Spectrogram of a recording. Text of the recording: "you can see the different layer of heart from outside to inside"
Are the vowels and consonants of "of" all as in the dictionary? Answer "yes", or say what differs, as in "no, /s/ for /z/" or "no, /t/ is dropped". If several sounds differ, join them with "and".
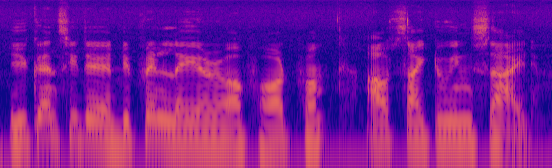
no, /p/ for /v/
